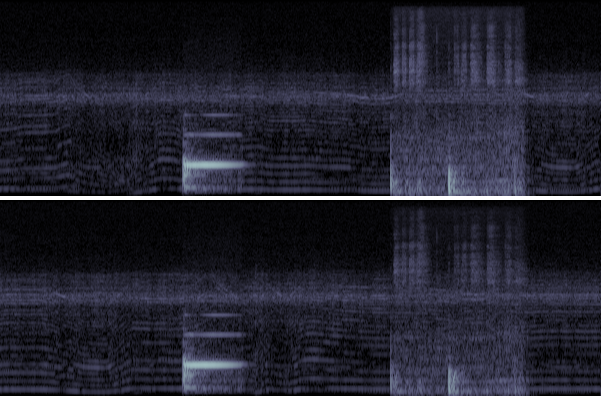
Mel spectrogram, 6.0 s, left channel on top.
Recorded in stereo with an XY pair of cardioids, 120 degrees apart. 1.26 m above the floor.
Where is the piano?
5° left, 0.9 m.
